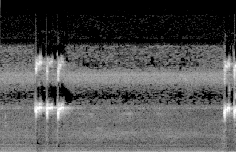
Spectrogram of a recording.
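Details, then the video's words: Blue-crowned hanging parrot giving a call meant to get other parrots answering: a fast run of three shrill, very high squeaks, a long pause, then two more, over faint low hum. "Kombinasi Suara SERINDIT MEMANGGIL NEMBAK Mbeset Seperti ni Jadikan Srindit Anda Nyaut Tambah GACOR"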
